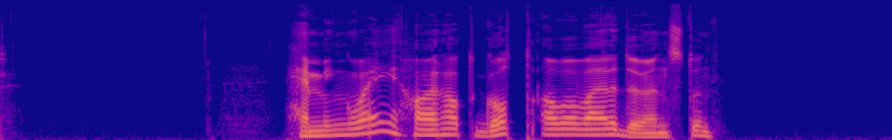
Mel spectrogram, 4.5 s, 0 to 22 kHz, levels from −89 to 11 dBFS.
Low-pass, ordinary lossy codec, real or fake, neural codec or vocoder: 19.8 kHz; none; real; none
